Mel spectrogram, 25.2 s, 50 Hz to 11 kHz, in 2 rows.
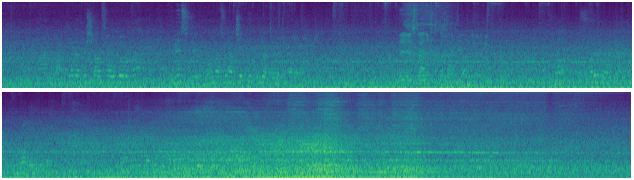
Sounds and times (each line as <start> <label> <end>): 0.0 freight train rushes through 25.1
0.0 suburb trains arrive and depart 25.1
0.7 people talking 6.4
7.9 people talking 9.9
11.0 people talking 14.3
